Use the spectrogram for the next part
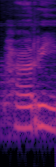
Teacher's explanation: glotal, yaitu dihasilkan dengan hambatan yang terjadi di pita suara, contoh H seperti H dalam kata hari dalam bahasa Indonesia.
